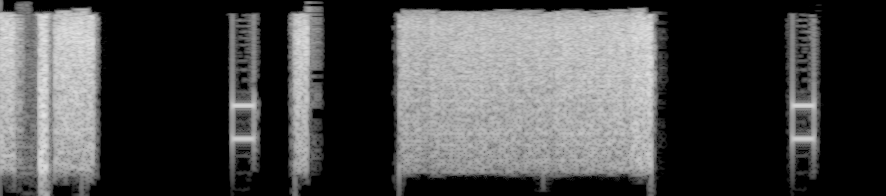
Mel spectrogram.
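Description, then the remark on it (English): Two radio stations transmit at once and collide into loud bursts of harsh static, broken by short two-tone beeps, with one long hissing stretch of noise in the middle. No one speaks clearly. “Okay, I know I have two stations that doubled, so I missed one or two calls”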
